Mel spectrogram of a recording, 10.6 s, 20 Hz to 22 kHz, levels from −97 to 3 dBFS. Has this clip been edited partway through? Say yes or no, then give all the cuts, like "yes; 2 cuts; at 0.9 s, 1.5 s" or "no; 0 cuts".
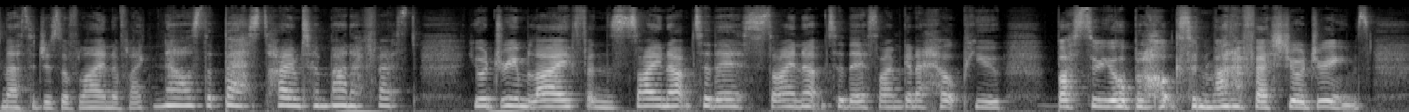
no; 0 cuts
